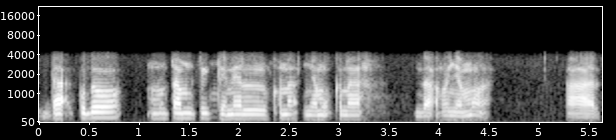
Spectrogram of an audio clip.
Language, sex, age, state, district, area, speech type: Santali, male, 30-45, West Bengal, Bankura, rural, conversation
